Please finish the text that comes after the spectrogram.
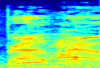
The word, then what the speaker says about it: Braun: Well, it's pronounced Brown, but spelled Braun. Not but LeBron. Braun.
